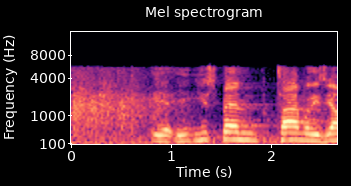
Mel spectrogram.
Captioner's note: applause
